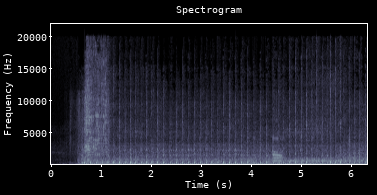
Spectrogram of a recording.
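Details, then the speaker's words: Kawasaki Ninja two-stroke being checked before purchase, cold: starts at once and settles into a fast, even rattle with idle raised above 2000 rpm, a sign the choke is ready to be shut off. Smooth rather than rough, a normal cold start. "rpm nya naik dulu naik yang tadi atas 2000 berarti dia sudah bersiap dimatikan cupnya"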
